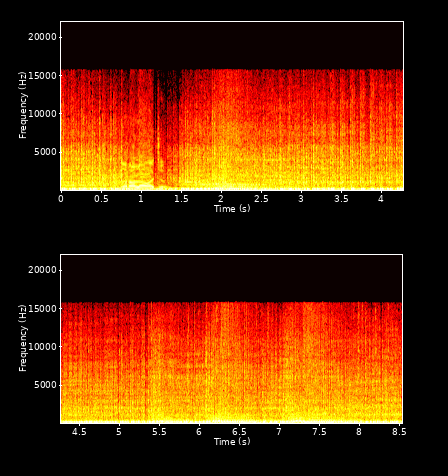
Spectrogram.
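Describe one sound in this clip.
A motorcycle engine revs sharply several times.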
